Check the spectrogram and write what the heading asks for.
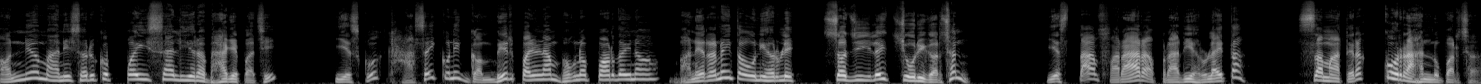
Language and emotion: Nepali, disgusted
